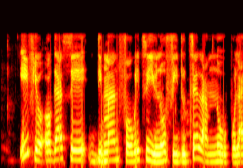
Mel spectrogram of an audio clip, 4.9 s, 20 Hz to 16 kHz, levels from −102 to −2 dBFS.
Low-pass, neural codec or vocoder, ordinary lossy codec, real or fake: 7.2 kHz; none; none; real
